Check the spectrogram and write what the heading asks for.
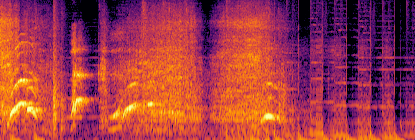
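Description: Excited wordless vocal exclamations, several long rising-and-falling calls, over the first few seconds. About five seconds in, upbeat electronic background music with a steady beat takes over.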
